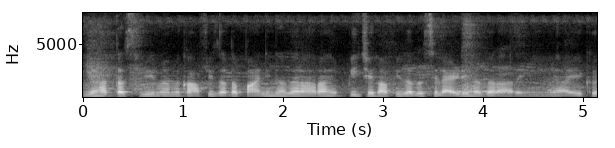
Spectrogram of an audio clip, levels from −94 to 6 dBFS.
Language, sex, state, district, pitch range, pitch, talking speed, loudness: Hindi, male, Chhattisgarh, Bilaspur, 125-145 Hz, 135 Hz, 235 wpm, -20 LUFS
